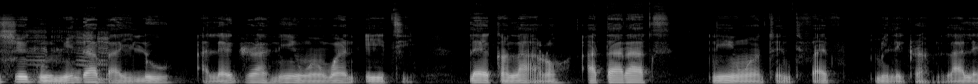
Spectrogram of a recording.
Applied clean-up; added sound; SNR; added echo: none; Wood; 16 dB; none.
